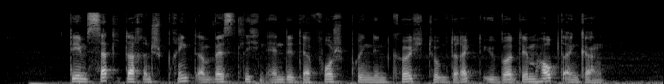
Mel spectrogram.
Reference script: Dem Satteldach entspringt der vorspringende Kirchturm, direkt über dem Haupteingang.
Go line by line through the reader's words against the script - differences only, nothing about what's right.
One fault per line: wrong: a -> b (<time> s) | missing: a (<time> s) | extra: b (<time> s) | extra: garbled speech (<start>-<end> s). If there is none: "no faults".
extra: am westlichen Ende (2.0 s)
